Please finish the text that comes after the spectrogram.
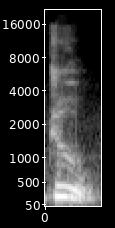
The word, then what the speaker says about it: Zhu: I'm Professor Zhu.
